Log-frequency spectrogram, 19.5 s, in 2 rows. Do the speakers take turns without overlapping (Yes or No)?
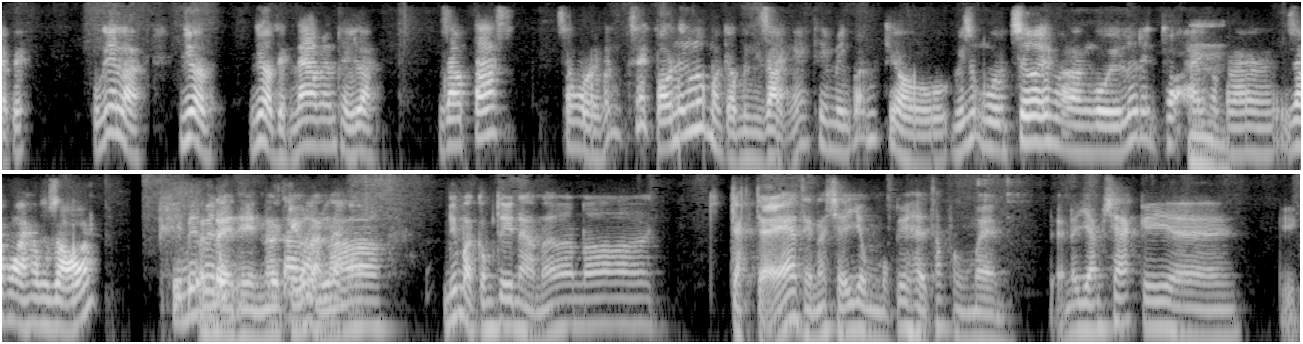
No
